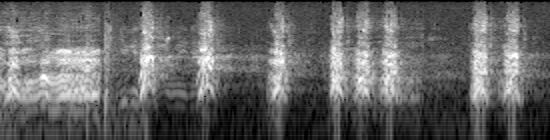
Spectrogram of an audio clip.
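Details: Dog barking during agitation table training aimed at more confidence: a whining, wavering sound opens, then about nine sharp, punchy barks follow, some in quick pairs, separated by short silences.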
